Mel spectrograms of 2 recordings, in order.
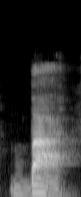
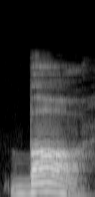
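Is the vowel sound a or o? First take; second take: a; o. First: The vowel is pronounced as an open a. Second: The vowel is pronounced as a rounded o. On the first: "Bet mais Kamatz Gadol, Ba" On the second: "Bet mais Kamatz Katan, Bo"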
